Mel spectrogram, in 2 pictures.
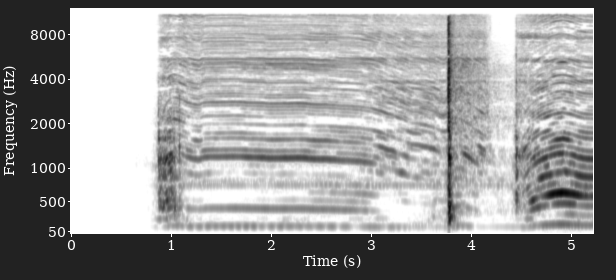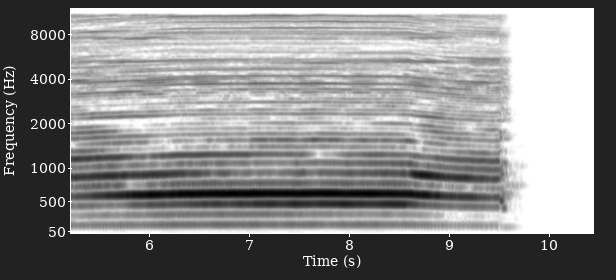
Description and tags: electric car SIDE MIRROR motor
